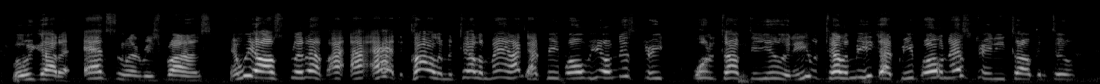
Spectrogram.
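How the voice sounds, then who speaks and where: A man projects a raised voice with an extremely high pitch and a bright, sharp tone, his intonation lively and his loudness swinging widely. He talks at a fairly quick pace with hardly any pauses, and the sound is dry and close with no echo. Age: 60s. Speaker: campaign volunteer. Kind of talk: casual chat. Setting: studio.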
